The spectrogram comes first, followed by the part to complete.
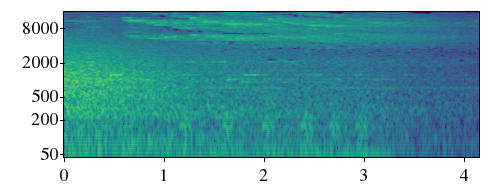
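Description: Whoosh sound effect for an animated logo: a rushing noise that fades steadily away, with a high hiss sliding downward in pitch.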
